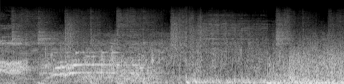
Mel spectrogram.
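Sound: explosion boom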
